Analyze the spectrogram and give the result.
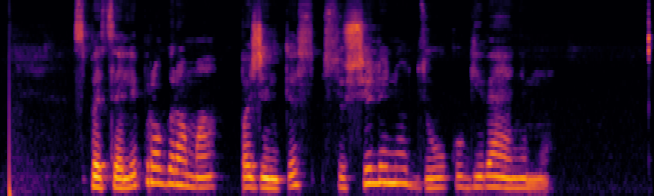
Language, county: Lithuanian, Vilnius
